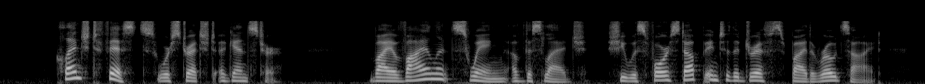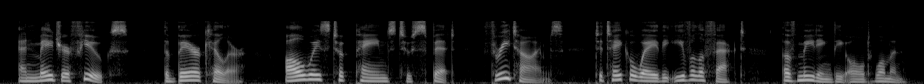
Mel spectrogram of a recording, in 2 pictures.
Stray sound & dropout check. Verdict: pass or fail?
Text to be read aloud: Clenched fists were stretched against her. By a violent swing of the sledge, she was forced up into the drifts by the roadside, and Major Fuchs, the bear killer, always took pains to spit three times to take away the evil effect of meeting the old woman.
pass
